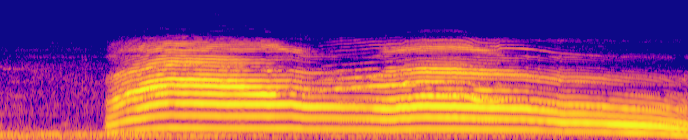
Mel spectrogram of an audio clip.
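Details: Cat standoff between fierce Temon and reserved Lelo, kept apart by a divider: a sudden loud, raspy yowl held steadily for about three seconds, wavering slightly and sinking in pitch at the close.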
